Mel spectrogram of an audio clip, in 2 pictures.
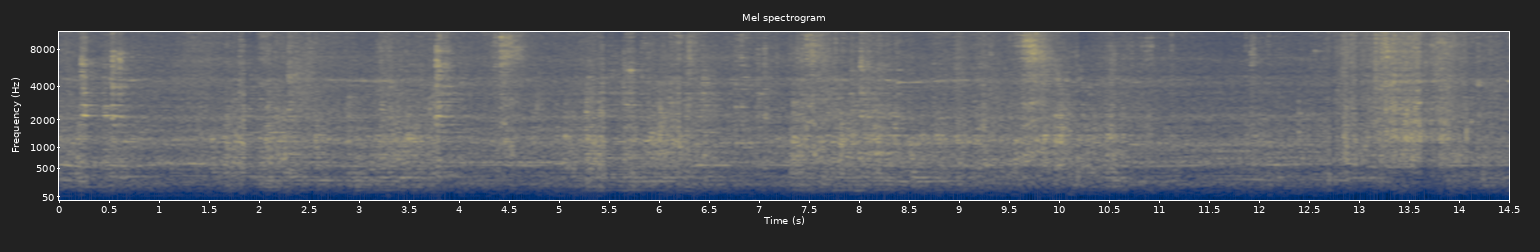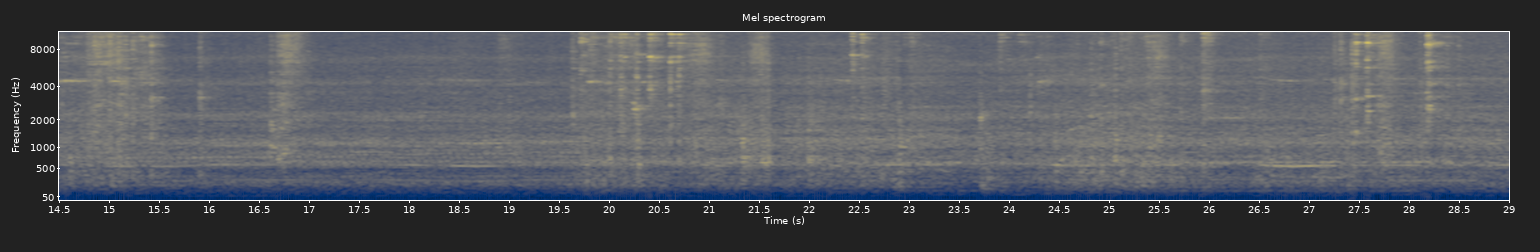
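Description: Liebherr hydraulic crawler excavators working a pile of demolition rubble: engines and hydraulics running under a wavering whine, with repeated clanks and knocks of the steel bucket and tracks against broken brick and concrete.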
